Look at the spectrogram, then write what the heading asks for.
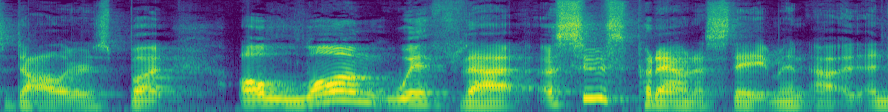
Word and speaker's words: ASUS: but along with that asus put out a statement and yes that is actually how you say it asus asus said it's reducing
